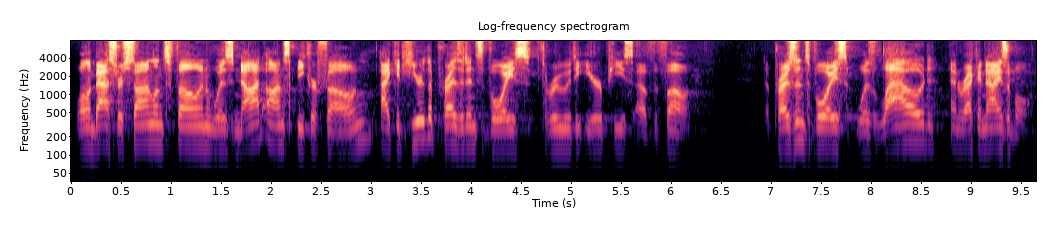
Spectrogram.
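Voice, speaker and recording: A man's voice: medium pitch, pushed and bright. A man reading prepared testimony as a witness in a formal, precise manner. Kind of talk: prepared testimony read aloud. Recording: reverberant hearing room.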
